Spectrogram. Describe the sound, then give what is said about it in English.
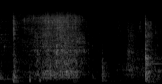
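A brief, soft pour of water into a dog's bowl, a hissing splash that swells and fades, punctuated by a few light clicks and knocks, with no one speaking. “That, a bit of water.”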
